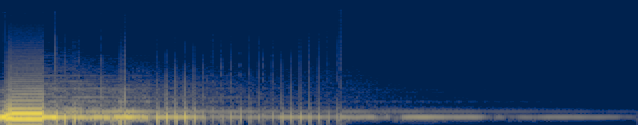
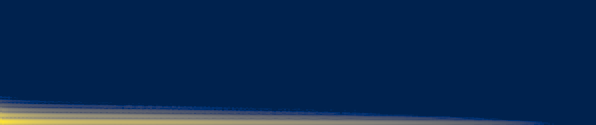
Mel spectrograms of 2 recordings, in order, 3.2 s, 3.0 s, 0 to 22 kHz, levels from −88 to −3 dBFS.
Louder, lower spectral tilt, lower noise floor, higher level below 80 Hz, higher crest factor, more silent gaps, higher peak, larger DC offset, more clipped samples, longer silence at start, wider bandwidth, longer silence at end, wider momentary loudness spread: first, -21 LUFS vs -25 LUFS; second, -12 dB/octave vs -25 dB/octave; second, -53 dBFS vs -65 dBFS; second, -48 dBFS vs -24 dBFS; about the same, 16 dB vs 18 dB; neither; about the same, -6 dBFS vs -4 dBFS; neither; neither; about the same, 0 s vs 0 s; first, 3.5 kHz vs 0.5 kHz; second, 1 s vs 1.25 s; first, 27 LU vs 24 LU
